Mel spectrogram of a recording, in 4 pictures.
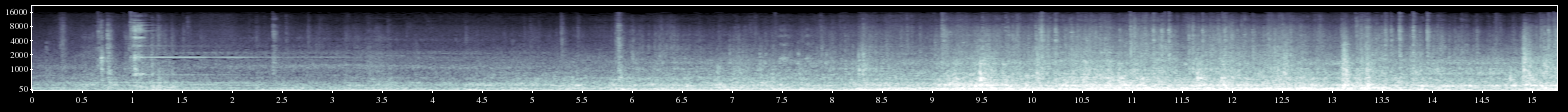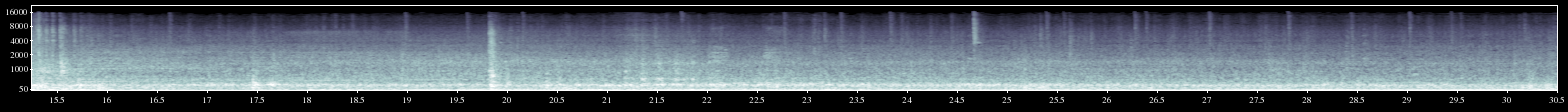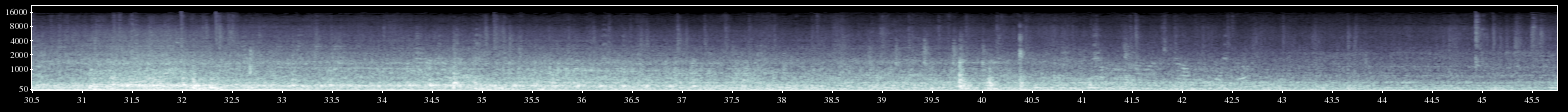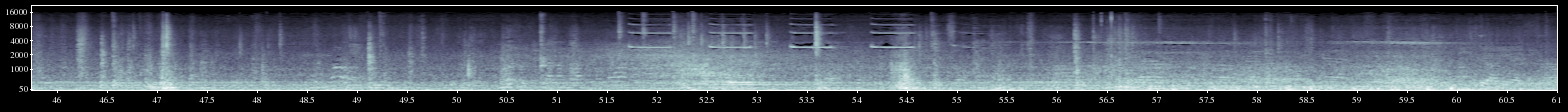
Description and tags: polish tram 105N
inside, polish, streetcar, tram, 105N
